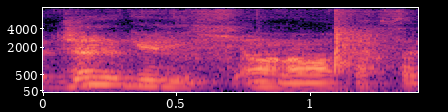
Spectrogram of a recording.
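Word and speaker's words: Jungeli: qui s'appelle jungly jungly ça se prononce donc jungly al on va faire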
